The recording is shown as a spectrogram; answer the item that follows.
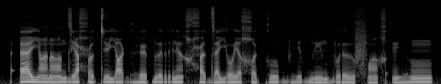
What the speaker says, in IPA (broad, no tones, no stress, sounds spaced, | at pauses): ʔ æ j ɑ̃ ɾ ɑ̃ d i ħ u t y j ɑ ɡʱ ø ɓ ɯ r ĩ χ ħ ɯ d æ j o j χ y k u bʱ i b ĩ b u ɾ ɯ f ɑ̃ χ ʔ ĩ ɦ ũ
